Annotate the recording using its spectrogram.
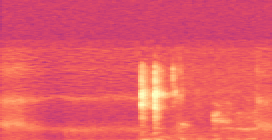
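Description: Near silence, with a few faint computer clicks close together about a second in.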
